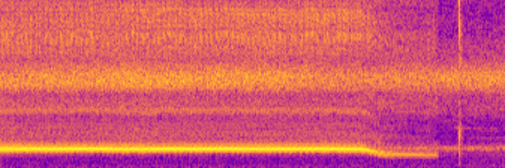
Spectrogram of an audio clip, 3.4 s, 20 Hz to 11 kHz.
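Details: Brood II Magicicada septendecim cicada recorded calling on bark in 2013; one sustained, even buzzing drone that bends down in pitch near its end and drops to a softer tail.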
